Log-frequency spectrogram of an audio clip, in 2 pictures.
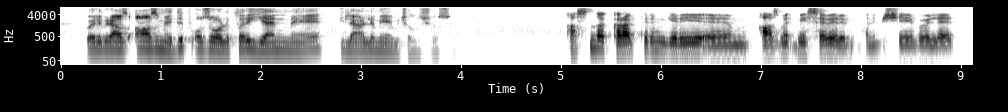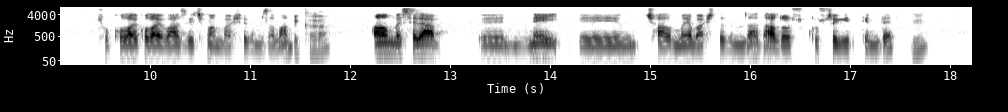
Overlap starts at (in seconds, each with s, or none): none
